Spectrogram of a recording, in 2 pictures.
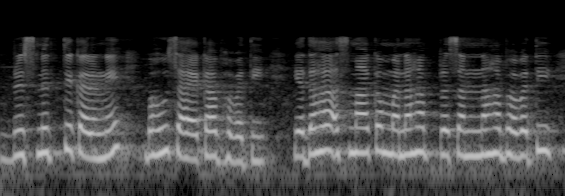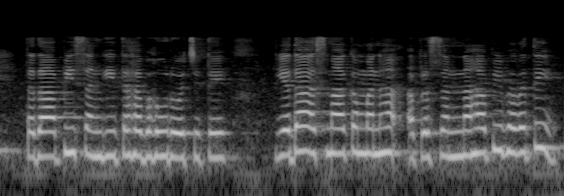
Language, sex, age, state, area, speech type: Sanskrit, female, 18-30, Uttar Pradesh, rural, spontaneous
